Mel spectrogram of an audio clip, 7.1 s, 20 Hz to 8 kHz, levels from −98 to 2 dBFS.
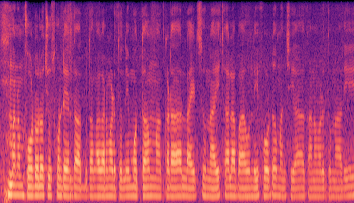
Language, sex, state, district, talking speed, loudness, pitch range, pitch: Telugu, male, Andhra Pradesh, Visakhapatnam, 135 wpm, -17 LUFS, 125-130 Hz, 125 Hz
